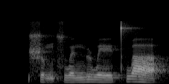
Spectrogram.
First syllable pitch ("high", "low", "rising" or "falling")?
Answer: low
